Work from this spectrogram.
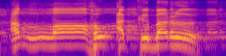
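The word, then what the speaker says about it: الله أكبر: അല്ലാ എന്നത് തൊണ്ടയുടെ ആ തലക്ക് നിന്ന് മൊഴിയുന്നത് പോലെ, ഉച്ചരിക്കുന്നത് പോലെ അക്ബർ എന്ന അ എന്ന അക്ഷരവും തൊണ്ടയുടെ ആ തലക്കുന്ന് തന്നെ ഉച്ചരിക്കണം. അപ്പൊ അല്ലാഹു അക്ബർ. അപ്പൊ ആ എന്ന ഉച്ചാരണം ശരിക്ക് കൃത്യമായിരിക്കണം.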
